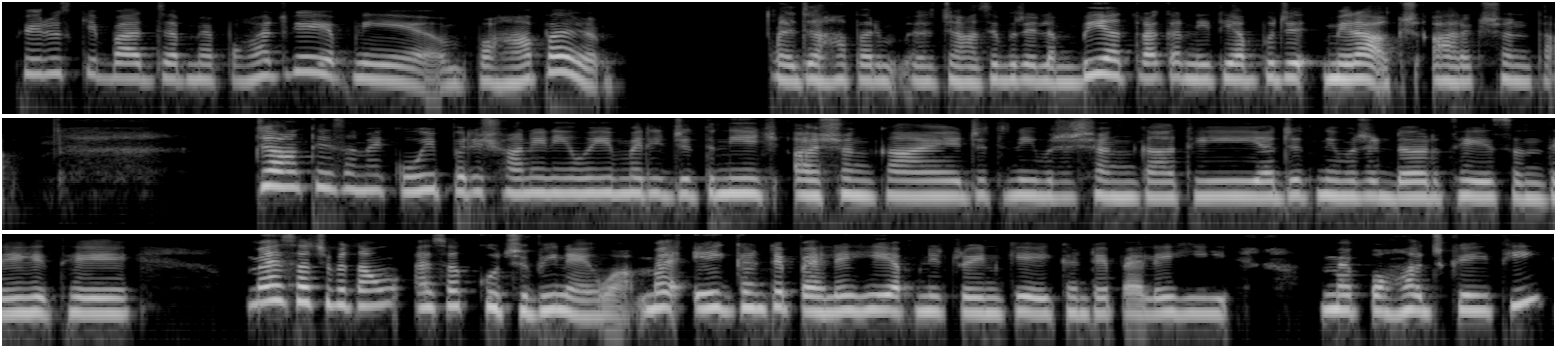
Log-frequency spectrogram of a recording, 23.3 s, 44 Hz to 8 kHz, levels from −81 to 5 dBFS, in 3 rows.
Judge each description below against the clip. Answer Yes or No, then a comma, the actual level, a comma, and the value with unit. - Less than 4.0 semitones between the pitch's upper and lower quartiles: Yes, average, 2.9 semitones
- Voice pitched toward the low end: No, high, 225 Hz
